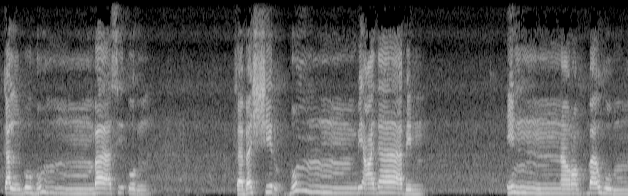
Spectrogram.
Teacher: মিম সাকিনের পরে বা আসলে যে গুণনা করে পড়তে হয়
